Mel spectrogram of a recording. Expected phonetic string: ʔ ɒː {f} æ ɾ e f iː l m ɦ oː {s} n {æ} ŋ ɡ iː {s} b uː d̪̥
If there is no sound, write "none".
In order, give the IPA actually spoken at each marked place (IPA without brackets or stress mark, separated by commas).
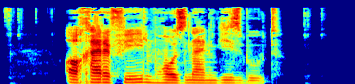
x, z, æ, z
